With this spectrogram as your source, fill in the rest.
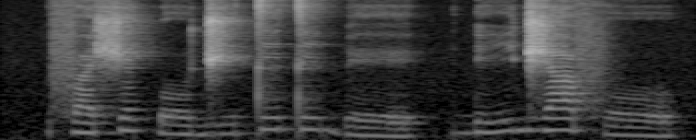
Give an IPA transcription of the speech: f a˨ ʃ ɛ˦ k͡p oː˨ d͡ʒ i˨ t i˦ t i˦ ɓ eː˨ | ɗ i˨˦ d͡ʒ a˦ f o˨

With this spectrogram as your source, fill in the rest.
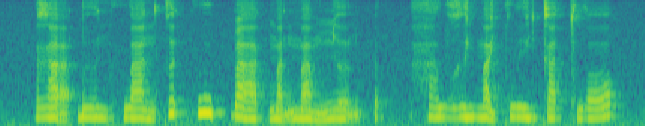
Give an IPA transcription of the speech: ɣ a̰ː˧˨ ɓ ə̤ː˨˩ n h w a˧˩ n k ə˦˥ t̚ h w u˦˥ p̚ ɓ aː˨˩ k̚ m a̰˧˨ n m a˧˩ m ɲ ə̰ː˧˨ ŋ ʔ | h a̤˨˩ w ɣ ə̤˨˩ j m a̰˧˨ j k w e̤˨˩ j k a˨˩ t̚ k w ɔ˨˦

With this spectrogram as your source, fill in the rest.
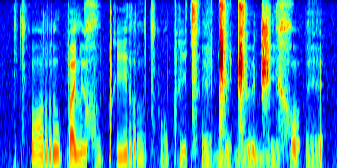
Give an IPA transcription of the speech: t͡sʼ ɔ r u p a lʲ ɔ x o̤ pʼ i r ɔ̤ t͡sʼ ɔ̤ pʼ i t͡sʼ ɛ̤ ɡ͡ǁ e ɡ͡ǁ ø d͡ʒ e̤ x ɔ ʔ ɛ̤

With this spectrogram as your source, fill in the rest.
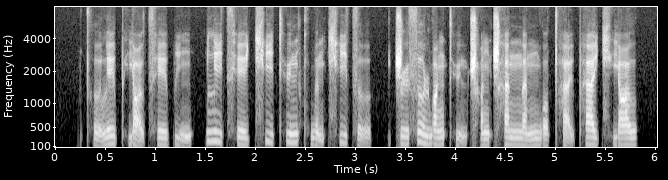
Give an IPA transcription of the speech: t̪ʰ ɤ̰˨˩ l e˥˨ ɪ̯ pʰ j ɑ̰˨˩ ʊ̯ t͡sʰ e˨˦ ɪ̯ p ḭ˨˩ ŋ | l i˥˨ t͡sʰ e˨˦ ɪ̯ t͡ɕʰ i˥˨ t̪ʰ y˦ n kʰ w ə̰˨˩ n t͡ɕʰ i˥˨ t͡s ɤ̰˨˩ | ʈ͡ʂ ɻ̩˨˦ s ɤ˥˨ ɻ w ɑ˨˦ ŋ t̪ʰ y̰˨˩ n ʈ͡ʂʰ ɑ˦ ŋ ʈ͡ʂʰ a˦ n n̪ a˨˦ n n̪ w ɔ˨˦ t̪ʰ a̰˨˩ ɪ̯ pʰ a˦ ɪ̯ t͡ɕʰ j ɑ˦ ʊ̯

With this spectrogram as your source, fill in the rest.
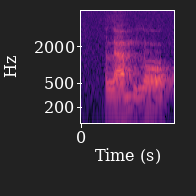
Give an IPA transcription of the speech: l a m u l ɔ

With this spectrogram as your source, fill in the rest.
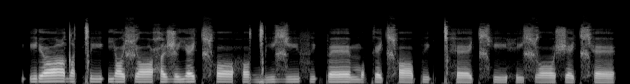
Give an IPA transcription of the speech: ʔ i ɾʲ ɒː dˤ ɛ ǀ iː ʔ j ɒ ɕ ɒː ħ i ʐ i j ɛ t͡ɕʰ ɔː h ɔ ɡ͡ǀ i ʑ i f i ʔ p ɛː m ɔ k ɛ t͡ɕʰ ɒː p i ʔ ǀʰ ɛː t͡ɕʰ i h i ɕ ɔː ʃ ɛ t͡ɕʰ ɛ

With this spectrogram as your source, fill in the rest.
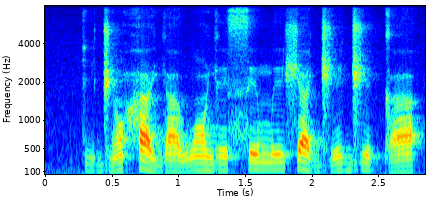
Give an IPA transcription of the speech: k i˨ d͡ʒ ɔ̃˨˦ h a˦˨ j a˨ w ɔ̃˧ j e˧ s e˦ m e˦ ʃ a˦˨ d͡ʒ e˨˦ d͡ʒ e˦˨ ɡ a˨˦

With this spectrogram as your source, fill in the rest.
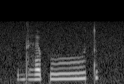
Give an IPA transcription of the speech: dʱ æ p uː t

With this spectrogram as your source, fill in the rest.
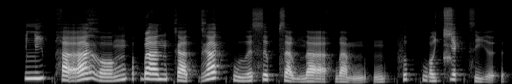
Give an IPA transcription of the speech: l i˦˥ p̚ h a̰ː˧˥ ɣ ɔ˨˦ ŋ | ɓ a˧ n k a˨˩ t̚ ɣ a˦˥ k̚ h w u˨˦ ə̯ s ə˦˥ p̚ s a̰˧˨ w n a̰ː˧˨ h w a˧˩ m ŋ ə˨˩ p̚ ŋ ə˨˩ p̚ f ə˦˥ p̚ k w ɔ˨˦ t͡ɕ a˦˥ k̚ s ḭ˧˨ ə̯ ʔ

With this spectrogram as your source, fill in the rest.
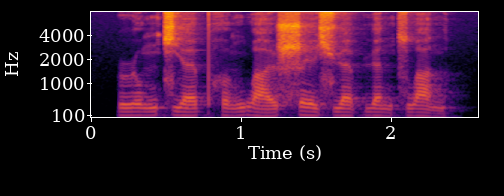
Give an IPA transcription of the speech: ɻ ʊ˧˥ ŋ t͡ɕ j ɛ˧˥ pʰ ɤ˧˥ ŋ w a˧˥ ɪ̯ ʂ e˥˧ ɪ̯ ɕ ɥ ɛ˥˧ p ɥ ɛ˥˧ n t͡s w a˥˩ n

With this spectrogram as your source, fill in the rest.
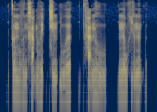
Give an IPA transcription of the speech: t̪ ə˧ m v ə̤˨˩ n x a̰˧˨ m v e˦˥ t̚ t͡ɕ ə˧˩ n ɓ u˨˦ ə̯ | t̪ʰ a̰˧˥ n ɣ u˧˩˨ | n ə˨˦ w x ḭ˧˨ ə̯ n ə̰˧˨ n ʔ

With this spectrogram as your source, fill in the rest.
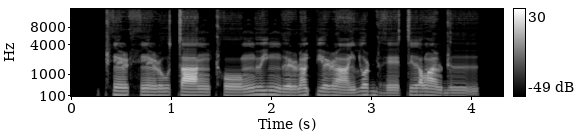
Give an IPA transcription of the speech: ʈʰ ĩ ɭ h ĩ ɭ u t a ŋ ʈʰ o ŋ ʉ j ŋ ɨ ɭ ɽ ɐ̃ pʲ ɨ ɭ ã ʎ o ɖʱ e t i lˠ ã ɭ ɖ ɨ

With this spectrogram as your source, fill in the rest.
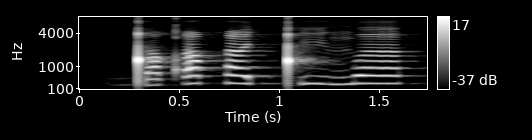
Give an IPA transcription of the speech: ɡ͡ǃ ɐ˧˩ qʼ e˥ qʰ e˥ ǃʼ i˥˧ ŋʷ ɐ˥

